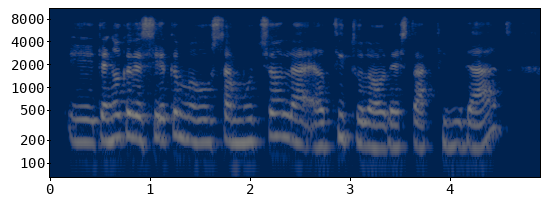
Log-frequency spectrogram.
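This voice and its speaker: This woman speaks with a Dutch accent. Her pitch varies in an ordinary way. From Netherlands. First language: Dutch (speaking Spanish). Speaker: invited speaker, writer. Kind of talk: talk in an online dialogue session.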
